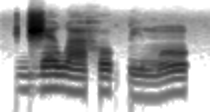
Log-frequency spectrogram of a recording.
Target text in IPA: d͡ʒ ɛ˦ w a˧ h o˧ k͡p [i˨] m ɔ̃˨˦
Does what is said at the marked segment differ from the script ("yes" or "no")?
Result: no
